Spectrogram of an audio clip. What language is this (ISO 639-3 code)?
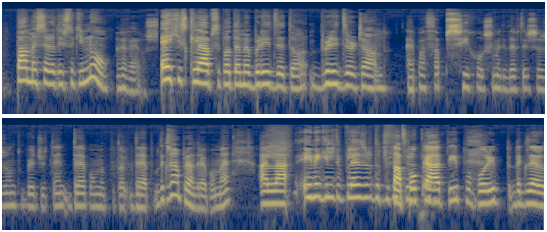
ell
